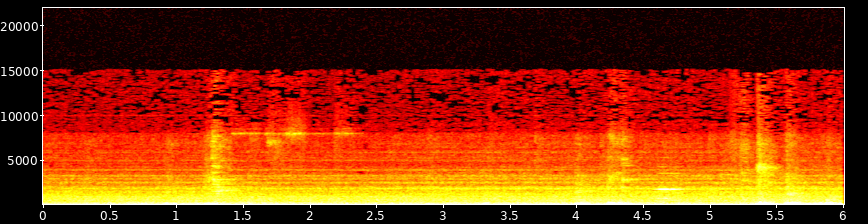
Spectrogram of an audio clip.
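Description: Cabin sound of an electric commuter train pulling out of a station and gathering speed: a steady low rumble of wheels and running gear, with a few short clicks and knocks, the loudest cluster near the end.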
